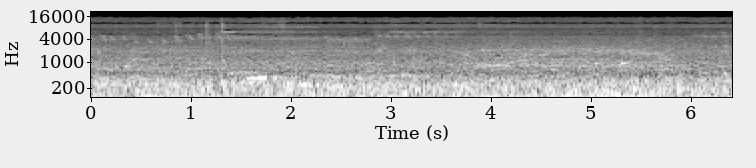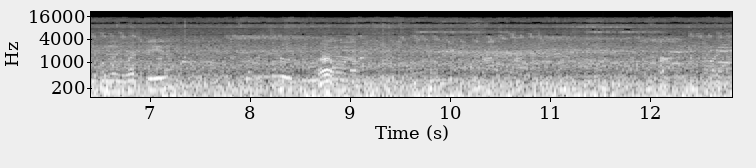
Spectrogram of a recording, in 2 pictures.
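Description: Steady rush of water through a river-rapids raft ride's channel, with distant voices and a few short bird calls over it.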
